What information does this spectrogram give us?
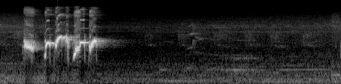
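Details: A red-whiskered bulbul sings in the morning (2021), used as a training or lure song: a quick burst of bright, warbling, up-and-down notes lasting under a second, then quiet, with one more note at the end.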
